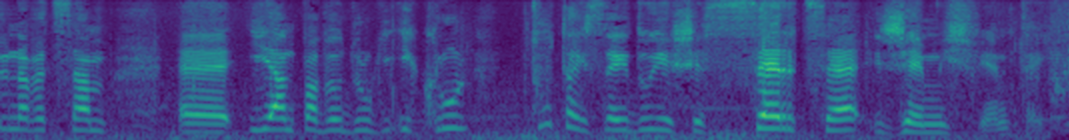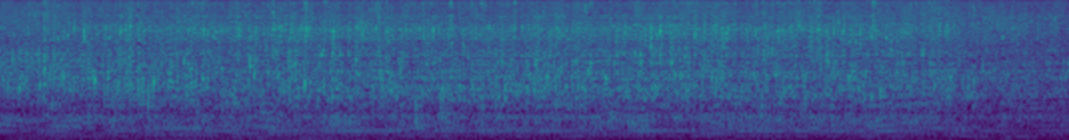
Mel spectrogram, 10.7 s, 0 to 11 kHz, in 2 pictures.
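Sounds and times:
speech: 0.0s - 5.7s
water trickling in a small pool: 5.2s - 10.6s.

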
